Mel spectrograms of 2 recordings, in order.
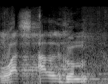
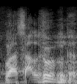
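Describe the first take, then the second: First: A glottal stop comes before the 'al' syllable. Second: No glottal stop comes before the 'al' syllable. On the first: This is one traditional reading of the verse. "Tapi was'alhum" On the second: This is another traditional reading of the verse. "Ibnu Katsir semuanya dibaca sal"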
